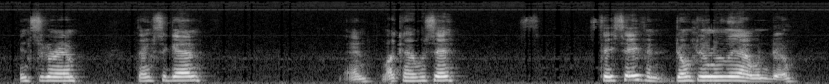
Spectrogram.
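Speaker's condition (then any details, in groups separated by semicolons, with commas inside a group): Cerebral palsy, spastic diplegia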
